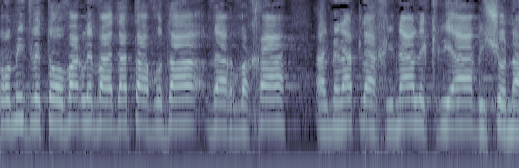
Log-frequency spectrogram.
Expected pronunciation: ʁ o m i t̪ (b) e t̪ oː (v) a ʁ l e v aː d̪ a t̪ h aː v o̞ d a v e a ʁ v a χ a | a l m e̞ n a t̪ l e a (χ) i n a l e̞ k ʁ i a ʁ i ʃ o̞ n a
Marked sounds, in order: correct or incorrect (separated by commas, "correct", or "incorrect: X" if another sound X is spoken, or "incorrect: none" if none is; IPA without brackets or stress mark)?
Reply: incorrect: v, correct, correct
